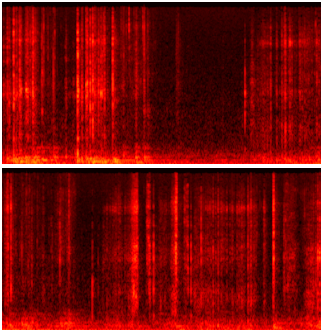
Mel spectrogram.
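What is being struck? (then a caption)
Bar of soap cut with a metal blade. A metal blade cuts curls and scratches off the edge of a solid red soap bar held in the hand. Dense, crisp scraping and shaving fills the opening seconds, then eases to a quieter scratchy texture. Sharp bright clicks and slices punctuate it over a low, steady background rumble.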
